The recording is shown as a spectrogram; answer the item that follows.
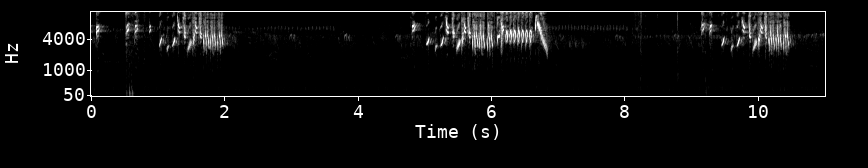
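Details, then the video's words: A European goldfinch delivers khalawi-style song in three dense, tinkling, high twittering bursts, each one to two seconds long and separated by roughly three seconds of quiet, over a faint steady low hum. "غناء خلوي"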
